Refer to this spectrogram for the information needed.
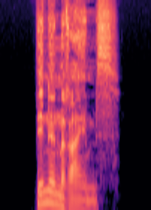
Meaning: genitive singular of Binnenreim
- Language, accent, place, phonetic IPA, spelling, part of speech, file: German, Germany, Berlin, [ˈbɪnənˌʁaɪ̯ms], Binnenreims, noun, De-Binnenreims.ogg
